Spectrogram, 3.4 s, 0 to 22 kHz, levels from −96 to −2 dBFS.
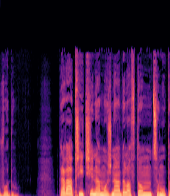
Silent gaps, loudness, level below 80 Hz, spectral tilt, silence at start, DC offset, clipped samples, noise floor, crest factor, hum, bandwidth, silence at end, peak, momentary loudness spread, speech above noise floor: none; -17 LUFS; -50 dBFS; -4.5 dB/octave; 0 s; under 0.1%; under 0.1%; -56 dBFS; 14 dB; none; 17 kHz; 0 s; -4 dBFS; 10 LU; 40 dB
